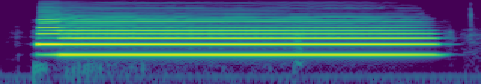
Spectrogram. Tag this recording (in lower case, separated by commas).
woodwind instrument, music, musical instrument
